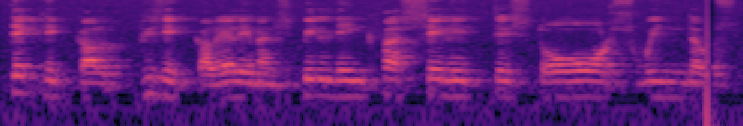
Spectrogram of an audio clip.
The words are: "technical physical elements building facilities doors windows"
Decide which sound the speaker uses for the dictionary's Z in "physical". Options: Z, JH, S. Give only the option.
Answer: S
